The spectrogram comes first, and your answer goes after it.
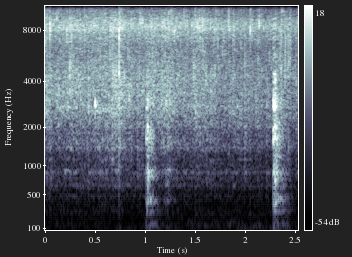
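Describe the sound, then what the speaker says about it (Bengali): Ginger being stirred and fried in a pan for a Bengali kochu shak dalna, a steady faint sizzle broken by two distinct spatula scrapes, close and alone. "আদাটা আমি ভালো করে নেড়ে নিচ্ছি"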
